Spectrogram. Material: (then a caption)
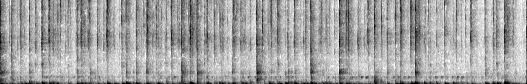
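Plastic. Both hands tap rapidly with their fingertips on a white Apple Magic Keyboard, with plastic keys in an aluminium body, resting on a wooden desk. A dense, continuous stream of short, bright key clicks plays over a steady low hum, each tap dying away almost instantly.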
